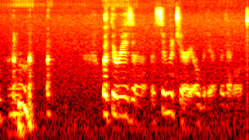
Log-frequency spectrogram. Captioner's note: laughs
